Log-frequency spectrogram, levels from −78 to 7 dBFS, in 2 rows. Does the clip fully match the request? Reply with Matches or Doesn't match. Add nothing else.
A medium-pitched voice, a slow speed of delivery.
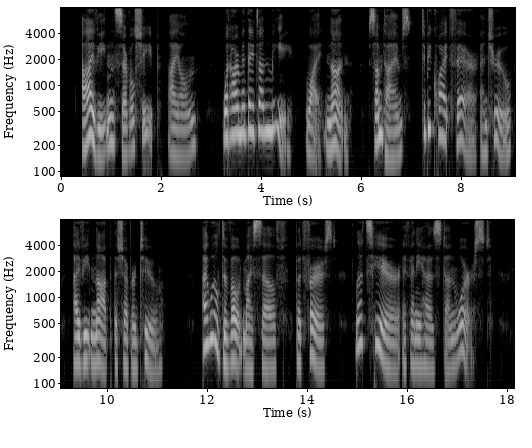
Matches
